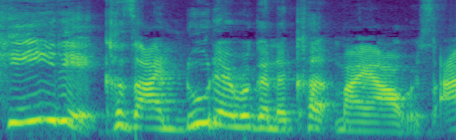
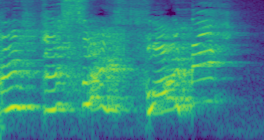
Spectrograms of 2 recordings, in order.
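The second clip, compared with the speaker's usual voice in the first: high mock shout. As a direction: screech it at them, laughing. Yelling at laughing thieves.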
